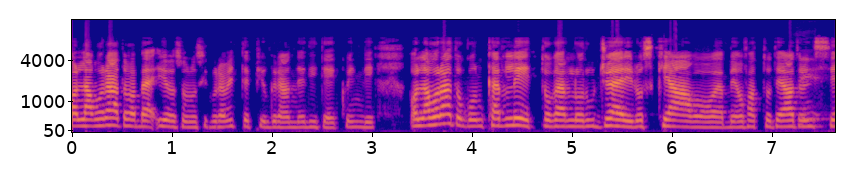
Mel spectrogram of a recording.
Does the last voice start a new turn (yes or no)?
no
